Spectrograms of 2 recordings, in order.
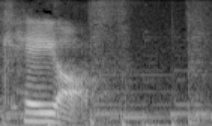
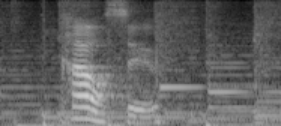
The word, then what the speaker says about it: chaos: give up okay so the english pronunciation of kawasu is chaos chaos i never would have gotten that yeah chaos no so we got to be careful when you're saying kyle sue they wouldn't understand you have to say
